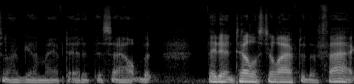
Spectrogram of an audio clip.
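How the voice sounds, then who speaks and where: A man speaks with an American accent at medium pitch, with ordinary pitch variation. His voice is somewhat breathy. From Alabama, US South. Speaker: podcast host, IT executive. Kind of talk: casual interview chat. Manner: halting, many fillers and repeats.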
